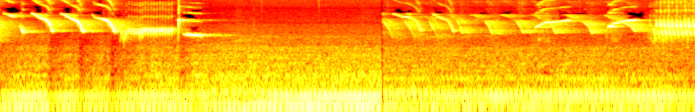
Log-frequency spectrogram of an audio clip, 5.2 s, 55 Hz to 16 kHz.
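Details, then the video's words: Canary song used for training, with bursts of high descending whistled notes and a short trill, then a pause with low hum before another run of sweeping notes and a buzzy trill. "The Most Popular Canary Singing 2025!! Sweet and Clear Voice"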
